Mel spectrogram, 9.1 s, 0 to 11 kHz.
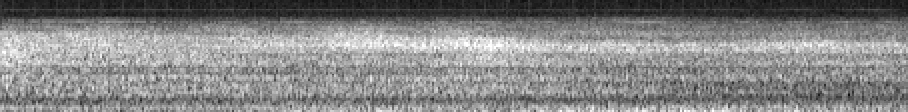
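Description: A plane takes off from runway 20 at Lisbon Airport, heard from a distance as a faint, steady jet engine roar with a broad hiss that holds evenly throughout, no talking.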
